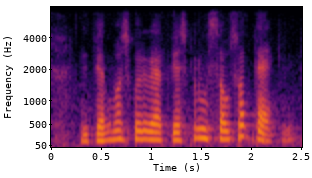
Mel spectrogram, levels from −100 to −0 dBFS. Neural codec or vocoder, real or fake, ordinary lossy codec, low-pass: codec, 16 kHz in and 24 kHz out, 1.1 kbps, FireRedTTS-2 codec; fake; Opus, 16 kbps; 7.2 kHz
